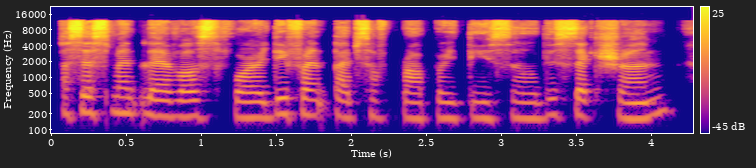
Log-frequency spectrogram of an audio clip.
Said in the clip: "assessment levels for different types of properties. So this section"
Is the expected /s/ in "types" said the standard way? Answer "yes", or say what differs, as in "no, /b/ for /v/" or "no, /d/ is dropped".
yes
